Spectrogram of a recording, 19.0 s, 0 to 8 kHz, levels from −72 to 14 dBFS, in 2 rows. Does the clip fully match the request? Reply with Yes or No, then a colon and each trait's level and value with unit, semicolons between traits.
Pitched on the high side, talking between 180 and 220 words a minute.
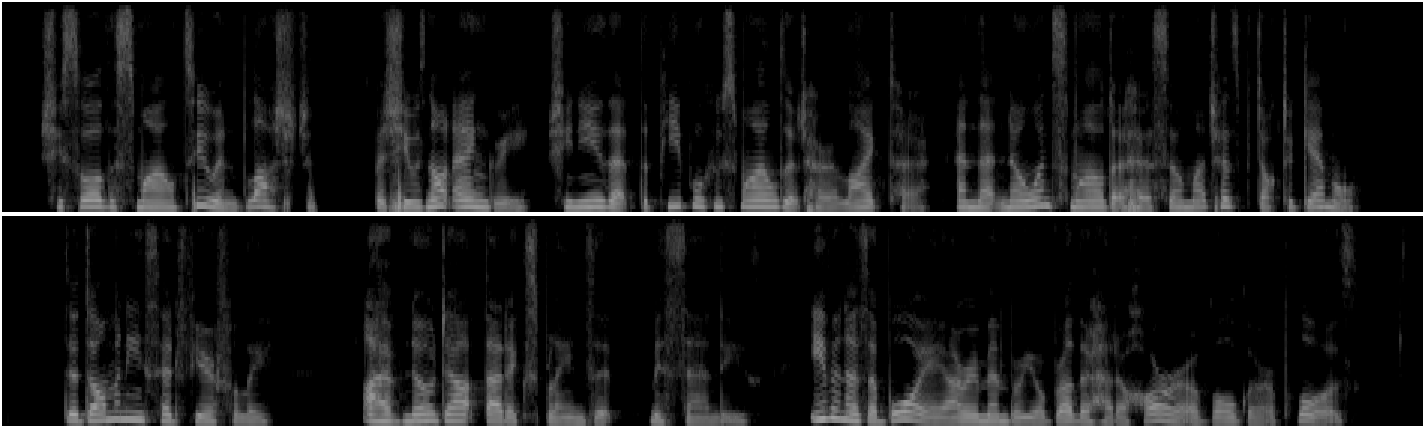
Yes: high, 225 Hz; average, 195 wpm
